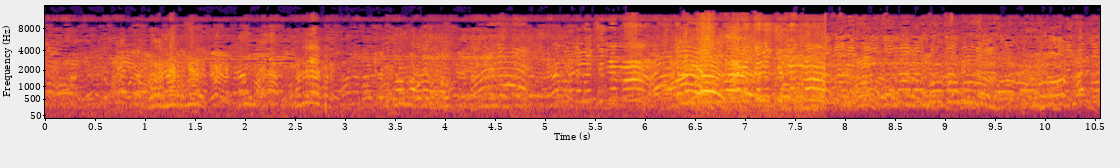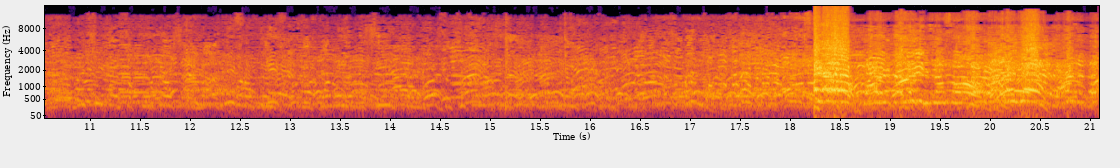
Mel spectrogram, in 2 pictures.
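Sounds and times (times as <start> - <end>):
close shouting: 0.0 - 21.0
crowd talking and shouting: 0.0 - 21.0.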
